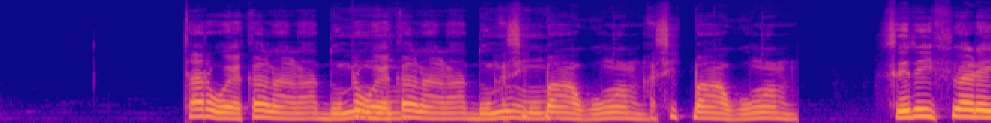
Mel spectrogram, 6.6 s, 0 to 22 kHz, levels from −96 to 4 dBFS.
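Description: Speech, with a doubled audio track from 2.35 to 5.31 s: a second full-band copy of the speech runs about a second behind the original at roughly the same loudness, so the two overlap and compete. What separates it from an echo or reverb is that the copy has no decay tail, no room colouring and no further repeats, and it appears and vanishes abruptly. The likely cause is the signal being captured again through a slower path.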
